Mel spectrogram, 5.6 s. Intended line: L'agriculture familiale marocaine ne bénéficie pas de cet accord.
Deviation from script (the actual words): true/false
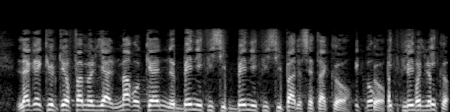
true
